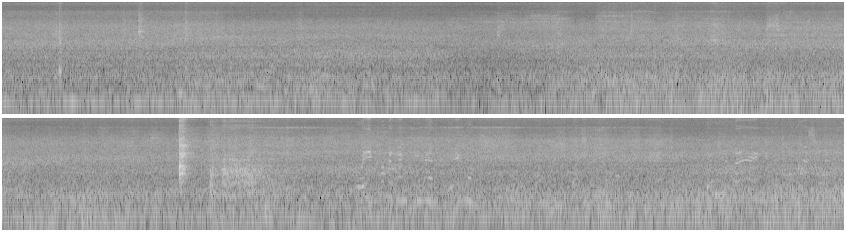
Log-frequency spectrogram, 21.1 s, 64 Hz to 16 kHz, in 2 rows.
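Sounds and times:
train car rumbling on track: 0.0 - 21.0.

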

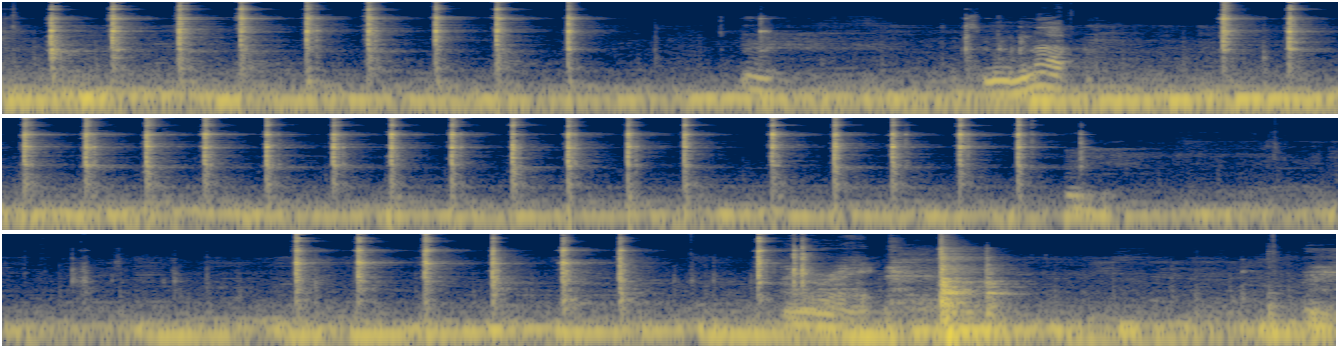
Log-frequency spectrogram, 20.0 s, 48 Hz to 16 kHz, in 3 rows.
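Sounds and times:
ratchet wrench clicking: 0.0 - 3.0, 6.0 - 12.1, 14.8 - 17.5.

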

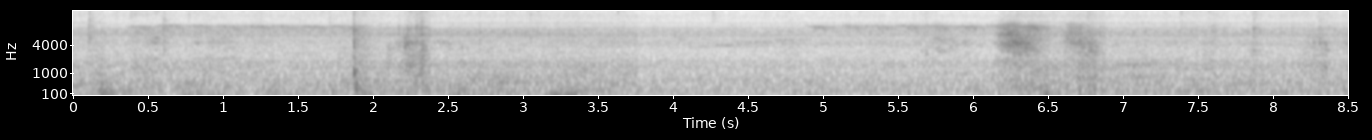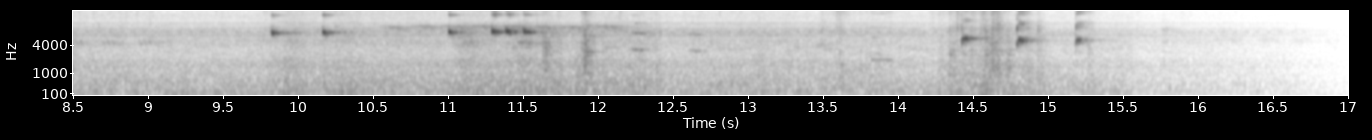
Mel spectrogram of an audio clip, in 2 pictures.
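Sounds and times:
birds chirping high and sharp: 9.8 - 12.8.

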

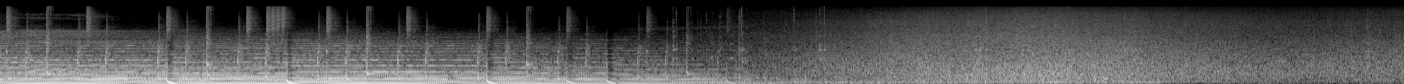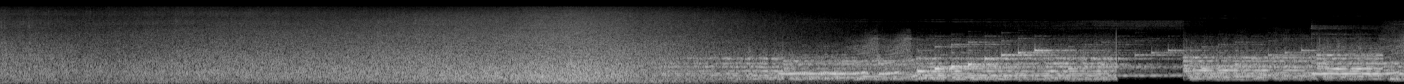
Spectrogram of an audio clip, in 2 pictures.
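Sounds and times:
surf hissing: 7.4 - 22.0.

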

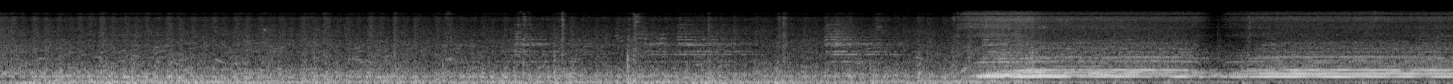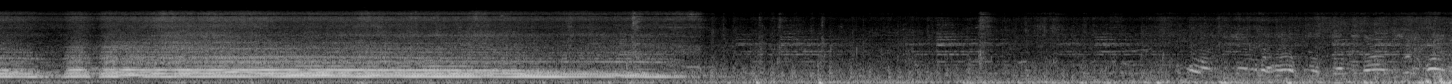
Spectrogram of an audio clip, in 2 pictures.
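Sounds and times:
train running noise: 0.0 - 29.0
steam locomotive whistle: 9.6 - 21.7.

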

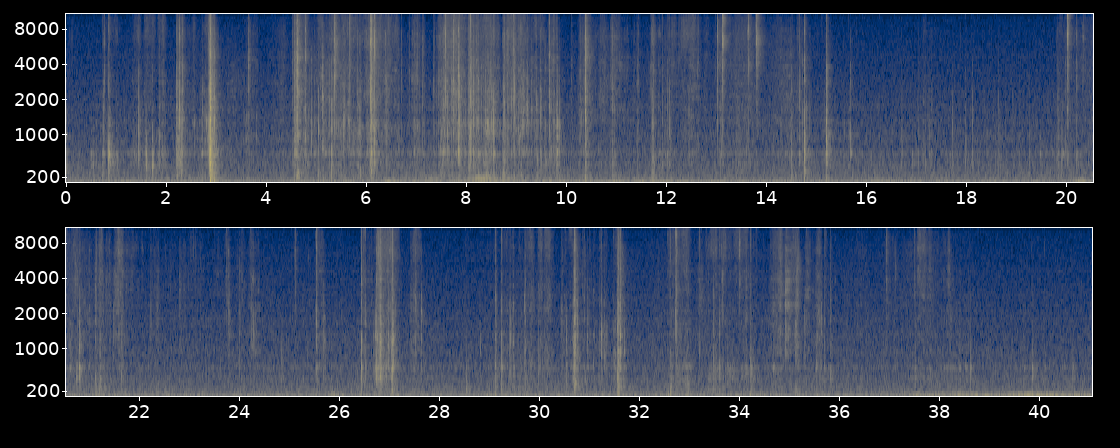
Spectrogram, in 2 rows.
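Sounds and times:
wrapping paper rustling: 3.6 - 14.9, 19.8 - 24.4, 26.4 - 27.7, 32.6 - 35.9.

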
